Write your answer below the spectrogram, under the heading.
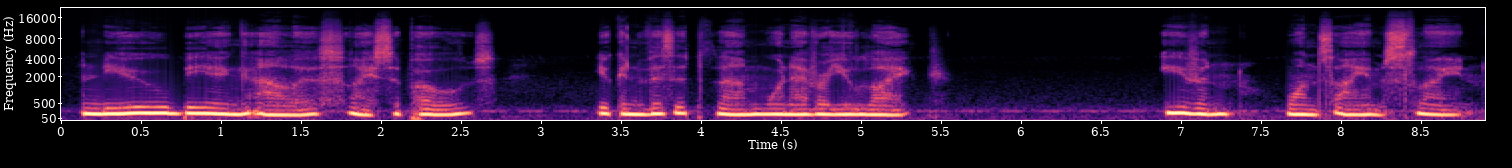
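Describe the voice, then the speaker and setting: A performer voicing a gentle Jabberwock monster, resigned and soothing, in a soft breathy half-whisper for a hypnotic trance roleplay. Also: mid-range voice. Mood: calm, resigned. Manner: slow, hushed, soothing, deliberate.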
